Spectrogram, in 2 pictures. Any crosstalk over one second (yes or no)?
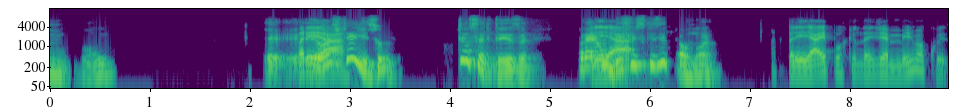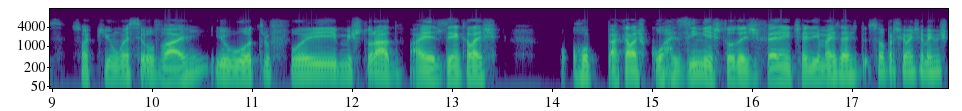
no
